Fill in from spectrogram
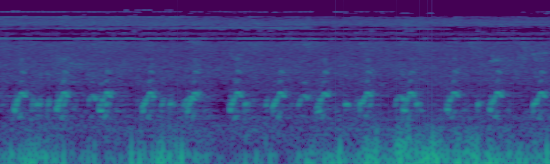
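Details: White-breasted waterhen, known locally as ruak-ruak or kreo padi, heard during bird trapping: hooked, nasal notes repeated about three to four times per second in a steady chant, over strong low rumbling background noise.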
